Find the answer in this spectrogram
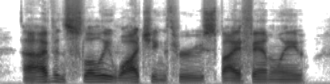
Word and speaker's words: Spy x Family: been slowly watching through Spy Family. It's spelled Spy X Family, but it's apparently you're supposed to leave out the X because Japanese anime titles are confusing.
